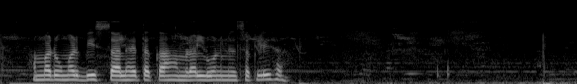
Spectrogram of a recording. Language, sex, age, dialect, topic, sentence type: Magahi, female, 51-55, Western, banking, question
